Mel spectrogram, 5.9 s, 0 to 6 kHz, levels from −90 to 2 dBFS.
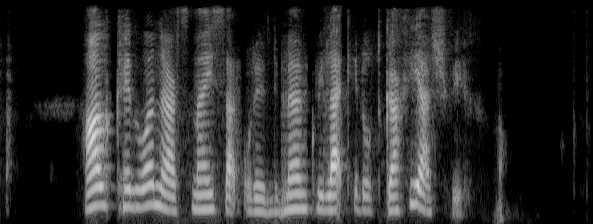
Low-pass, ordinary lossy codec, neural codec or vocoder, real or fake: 5.4 kHz; AAC, 32 kbps; codec, 16 kHz, 0.5 kbps, X-Codec, HuBERT features, trained on LibriSpeech; fake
